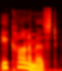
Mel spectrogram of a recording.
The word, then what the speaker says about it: economist: so It is emphasized are four syllables in Economist with the str second syllable Economist he just finished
